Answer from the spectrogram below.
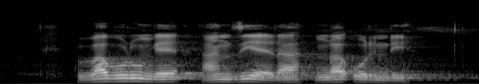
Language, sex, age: Venda, male, 28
